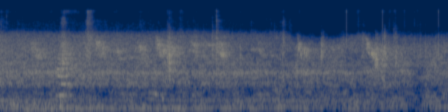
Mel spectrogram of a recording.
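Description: Small birds chirping repeatedly, short high calls every half second or so, over a steady low hum.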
